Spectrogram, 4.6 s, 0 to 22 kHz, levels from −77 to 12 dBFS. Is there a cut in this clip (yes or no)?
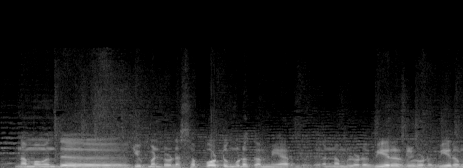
yes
